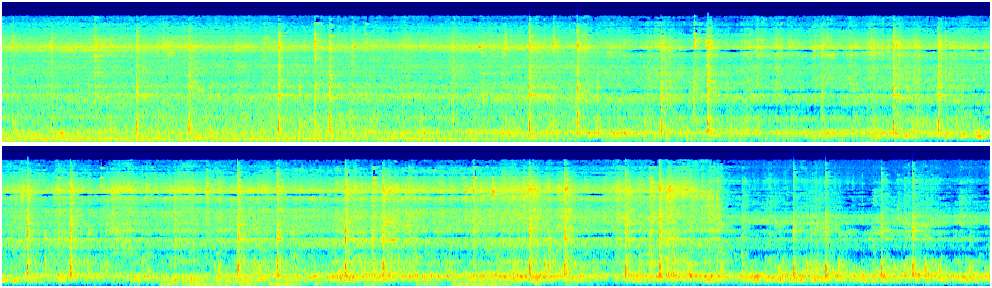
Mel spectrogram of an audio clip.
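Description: Passenger coaches of a departing express train rolling past, their wheels clacking over the rail joints over a steady rumble, with a faint thin high whine through the middle.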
